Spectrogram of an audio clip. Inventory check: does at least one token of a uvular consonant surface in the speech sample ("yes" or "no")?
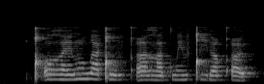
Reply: yes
